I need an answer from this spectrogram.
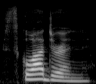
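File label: "squadron", English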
